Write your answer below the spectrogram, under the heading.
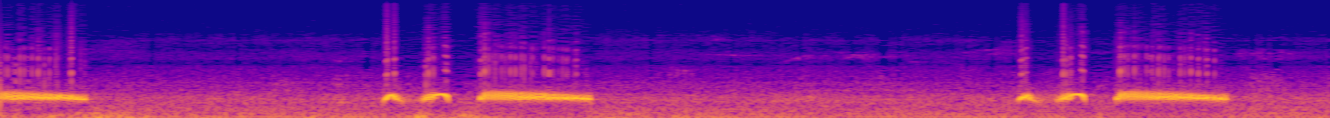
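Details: Spotted dove, live decoy, calling at length: the tail of one long coo, then two full phrases of two short coos and a drawn-out coo about three seconds apart, with sharp clicks.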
